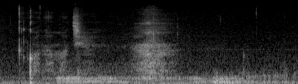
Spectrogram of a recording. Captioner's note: stomach sounds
